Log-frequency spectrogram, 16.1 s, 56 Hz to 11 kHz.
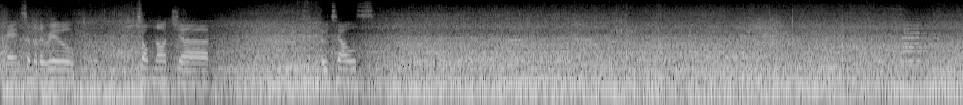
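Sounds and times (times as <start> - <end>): road and rushing air noise: 0.0 - 16.0
motorbike engine hum: 6.2 - 16.0.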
